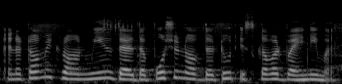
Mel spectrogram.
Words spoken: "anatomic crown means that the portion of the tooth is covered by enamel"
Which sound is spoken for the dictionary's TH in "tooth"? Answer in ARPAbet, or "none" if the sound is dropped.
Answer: T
